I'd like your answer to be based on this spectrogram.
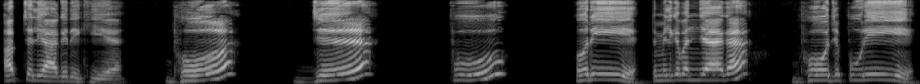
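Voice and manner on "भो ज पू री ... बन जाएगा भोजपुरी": slow spelling drill, each syllable held with a rising end; stretched syllables for beginning readers; letter-by-letter sounding out. Shown as a demonstration. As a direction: sound out each letter, then blend the word. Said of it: "एक अक्षर का उच्चारण करके".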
